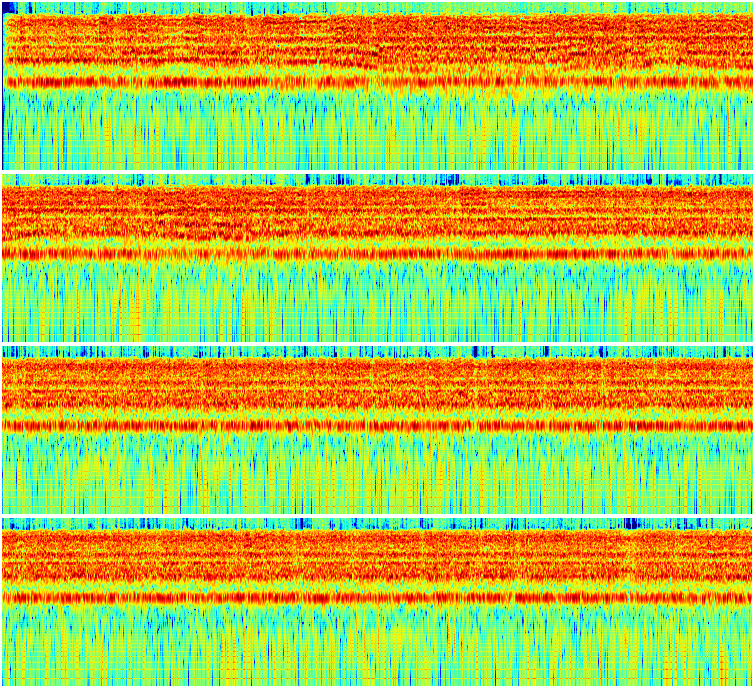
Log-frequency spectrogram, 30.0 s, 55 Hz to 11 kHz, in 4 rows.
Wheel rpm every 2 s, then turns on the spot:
220, 220, 200, 210, 230, 230, 230, 230, 230, 230, 230, 230, 230, 230, 230.
none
